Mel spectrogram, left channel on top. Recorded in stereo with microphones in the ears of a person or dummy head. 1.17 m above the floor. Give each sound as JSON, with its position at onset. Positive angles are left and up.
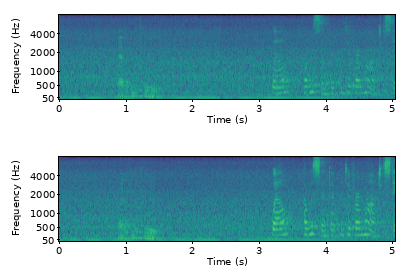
{"t": 0.9, "sound": "a man speaking", "side_deg": 55, "distance_m": 5.0}
{"t": 3.2, "sound": "a woman speaking", "side_deg": -55, "distance_m": 2.5}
